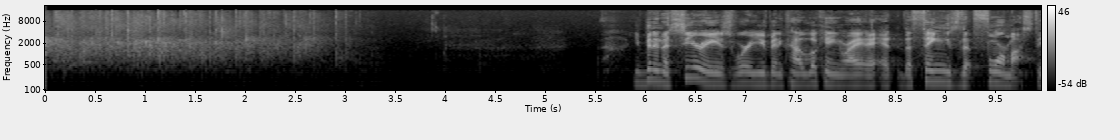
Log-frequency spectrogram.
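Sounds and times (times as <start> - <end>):
crowd clapping: 0.0 - 3.4
speech: 5.9 - 9.9.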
